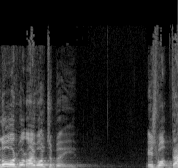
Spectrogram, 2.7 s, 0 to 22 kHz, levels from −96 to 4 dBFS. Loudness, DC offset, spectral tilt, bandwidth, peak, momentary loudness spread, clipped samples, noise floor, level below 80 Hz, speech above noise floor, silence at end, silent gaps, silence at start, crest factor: -18 LUFS; under 0.1%; -4.5 dB/octave; 17 kHz; -2 dBFS; 19 LU; under 0.1%; -73 dBFS; -78 dBFS; 56 dB; 0 s; none; 0 s; 18 dB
